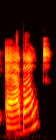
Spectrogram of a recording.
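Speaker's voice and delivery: "about" with a short A as in cat, questioning; mispronounced first vowel. Shown as a demonstration. Teacher questioning the mistake, "about" with short A. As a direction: ask "about" with a full A, not schwa. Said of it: "Does that word say about".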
